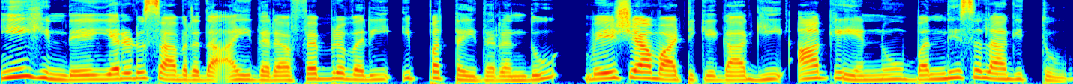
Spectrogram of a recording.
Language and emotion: Kannada, neutral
